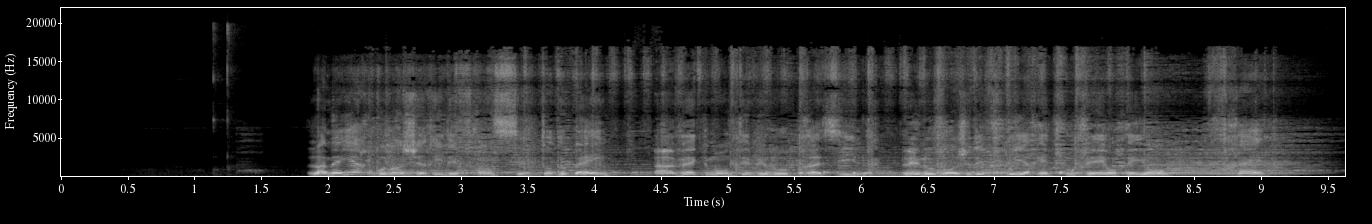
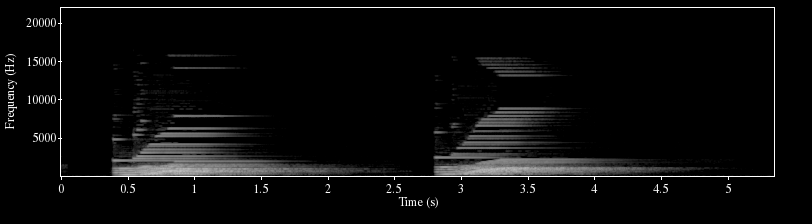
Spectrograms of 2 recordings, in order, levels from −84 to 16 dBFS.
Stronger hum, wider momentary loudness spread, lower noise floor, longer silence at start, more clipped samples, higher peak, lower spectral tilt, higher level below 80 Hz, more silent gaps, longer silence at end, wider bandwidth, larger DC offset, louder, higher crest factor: neither; second, 8 LU vs 20 LU; about the same, -73 dBFS vs -75 dBFS; first, 1.85 s vs 0.4 s; neither; about the same, -2 dBFS vs -2 dBFS; first, -3 dB/octave vs -1.5 dB/octave; second, -70 dBFS vs -62 dBFS; neither; second, 0.15 s vs 1.2 s; first, over 20 kHz vs 16 kHz; neither; about the same, -19 LUFS vs -18 LUFS; about the same, 18 dB vs 20 dB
